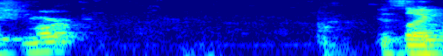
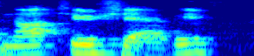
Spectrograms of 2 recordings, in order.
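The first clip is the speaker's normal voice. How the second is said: ordinary talk, nothing marked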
